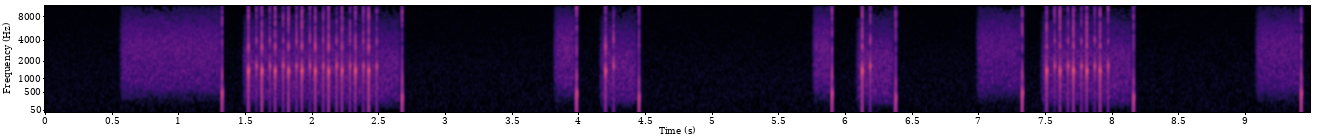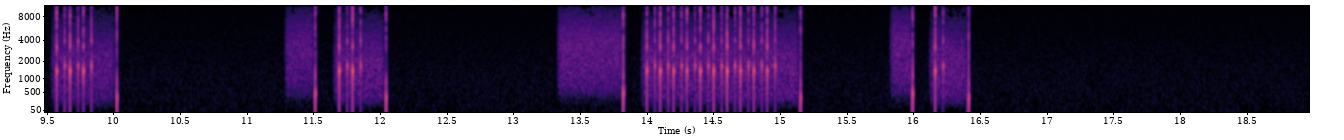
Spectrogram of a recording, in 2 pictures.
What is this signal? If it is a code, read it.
Pulse dialling, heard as a rotary dial, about 10 pulses a second. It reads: 0 1 1 5 3 2 0 1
